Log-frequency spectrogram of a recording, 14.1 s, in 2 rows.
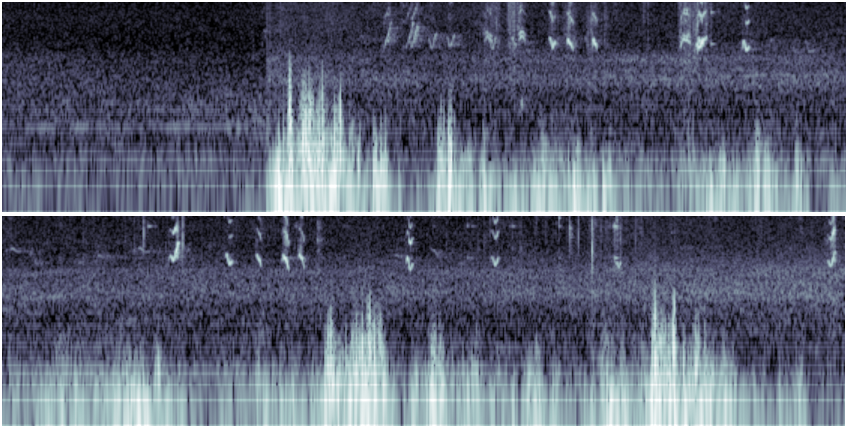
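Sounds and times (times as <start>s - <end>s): small birds chirping: 3.0s - 12.5s, 13.8s - 14.0s.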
